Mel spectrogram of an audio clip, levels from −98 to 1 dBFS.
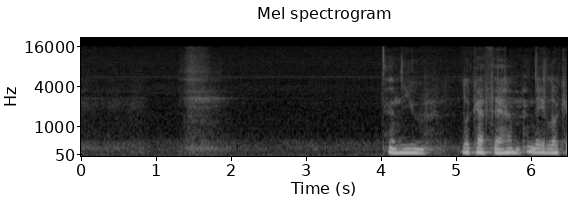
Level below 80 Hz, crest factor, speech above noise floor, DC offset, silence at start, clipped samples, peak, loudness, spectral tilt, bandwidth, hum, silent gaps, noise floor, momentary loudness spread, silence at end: -74 dBFS; 18 dB; 31 dB; under 0.1%; 1.35 s; under 0.1%; -22 dBFS; -37 LUFS; -7 dB/octave; 16.5 kHz; none; none; -66 dBFS; 23 LU; 0 s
